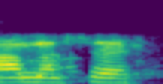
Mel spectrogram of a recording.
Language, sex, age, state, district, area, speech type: Tamil, female, 60+, Tamil Nadu, Nilgiris, rural, conversation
